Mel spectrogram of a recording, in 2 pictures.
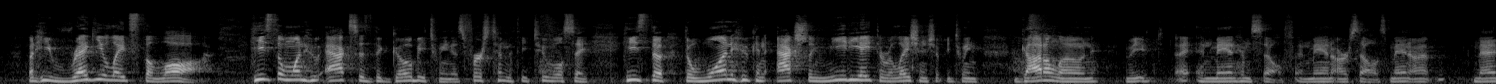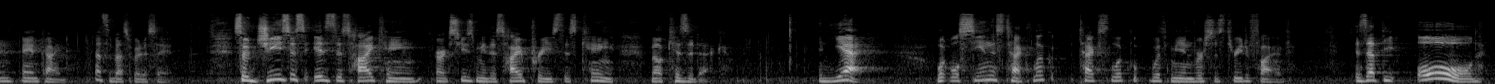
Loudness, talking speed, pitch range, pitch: -29 LUFS, 170 wpm, 135-185 Hz, 155 Hz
